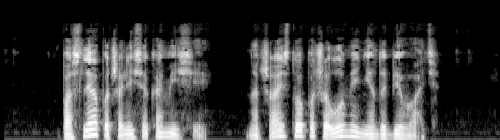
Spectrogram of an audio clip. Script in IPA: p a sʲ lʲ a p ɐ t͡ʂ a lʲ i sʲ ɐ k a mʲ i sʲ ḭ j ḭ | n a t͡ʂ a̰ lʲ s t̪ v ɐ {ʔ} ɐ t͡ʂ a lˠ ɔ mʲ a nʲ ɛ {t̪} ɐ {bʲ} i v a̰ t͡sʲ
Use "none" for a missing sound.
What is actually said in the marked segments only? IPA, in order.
p, d̪, bʲ

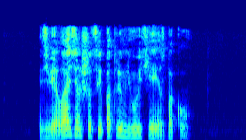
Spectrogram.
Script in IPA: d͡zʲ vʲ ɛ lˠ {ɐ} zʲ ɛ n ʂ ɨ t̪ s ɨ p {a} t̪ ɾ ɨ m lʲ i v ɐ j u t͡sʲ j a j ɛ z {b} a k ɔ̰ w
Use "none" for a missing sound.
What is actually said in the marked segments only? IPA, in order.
a, a, b

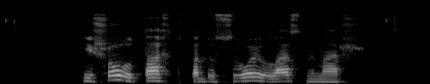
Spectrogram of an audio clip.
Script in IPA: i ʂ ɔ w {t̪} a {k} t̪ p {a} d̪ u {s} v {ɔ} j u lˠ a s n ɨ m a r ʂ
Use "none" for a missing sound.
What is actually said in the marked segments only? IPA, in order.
t̪, x, ɐ, s, ɔ

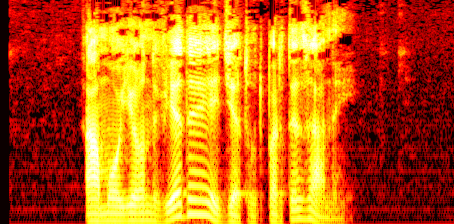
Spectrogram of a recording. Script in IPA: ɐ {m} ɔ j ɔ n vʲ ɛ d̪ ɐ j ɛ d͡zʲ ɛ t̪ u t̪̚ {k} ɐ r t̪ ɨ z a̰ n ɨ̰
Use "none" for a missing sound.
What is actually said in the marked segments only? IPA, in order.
m, p

